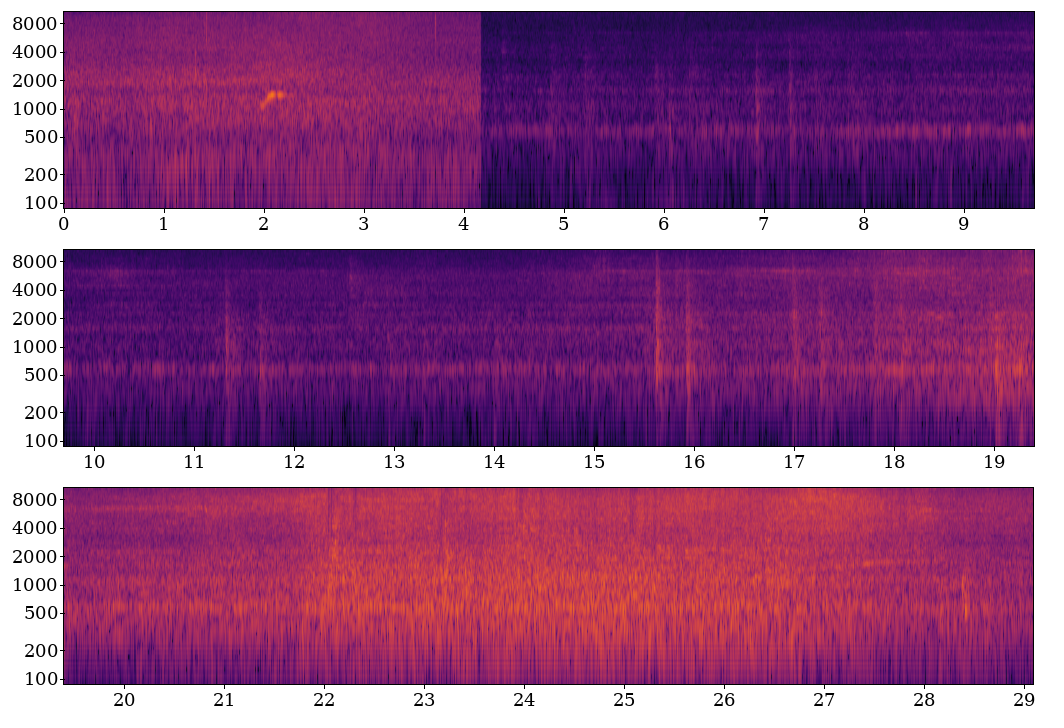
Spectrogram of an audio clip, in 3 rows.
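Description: Keihan 600 series electric train running along the track, its wheels clicking over rail joints with a steady tone under the running noise. The sound drops sharply about four seconds in, then builds as the next train approaches, loudest about two-thirds through, and eases off near the end.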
